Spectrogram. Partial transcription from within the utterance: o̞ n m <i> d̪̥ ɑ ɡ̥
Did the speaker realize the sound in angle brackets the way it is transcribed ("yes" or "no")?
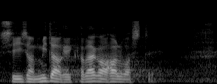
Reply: yes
